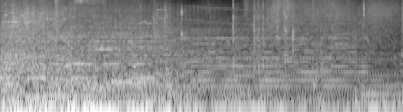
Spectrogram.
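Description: Heavy low rumble of a large stadium structure crashing and breaking apart, laid over music. After about a second and a half the rumble dies away and sustained musical tones carry on.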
